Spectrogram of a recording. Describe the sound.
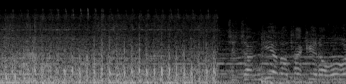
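A helicopter landing on a mountainside, its rotor thumping loudly in a steady, rapid chop for about two seconds, then cuts abruptly to a person talking over faint background noise.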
